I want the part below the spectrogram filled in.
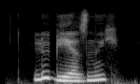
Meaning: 1. amiable, affable, courteous (mild, benign) 2. obliging (ready to help) 3. my good man, sir (form of address)
- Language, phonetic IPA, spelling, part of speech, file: Russian, [lʲʉˈbʲeznɨj], любезный, adjective, Ru-любезный.ogg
